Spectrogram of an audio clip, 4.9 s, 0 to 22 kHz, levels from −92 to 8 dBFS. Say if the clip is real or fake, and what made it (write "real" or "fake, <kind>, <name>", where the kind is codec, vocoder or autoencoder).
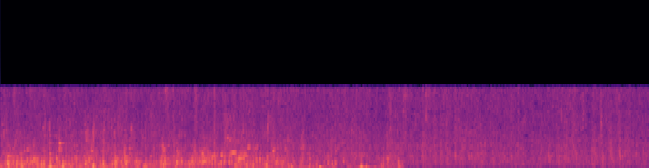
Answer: real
